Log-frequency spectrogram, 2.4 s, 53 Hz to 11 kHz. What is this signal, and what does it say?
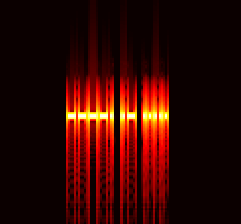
Morse code, heard as a keyed tone, about 44 wpm, 700 Hz. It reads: 9A5
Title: Callsign Prefixes for Top 100 DXCC - 45wpm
